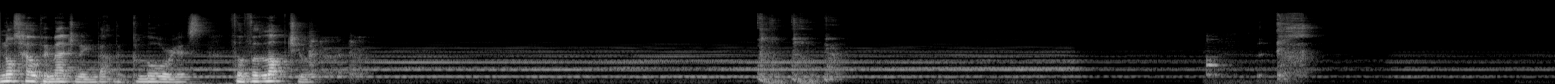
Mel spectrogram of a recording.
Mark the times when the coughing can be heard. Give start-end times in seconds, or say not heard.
3.0-3.6, 7.5-8.4, 12.1-13.1.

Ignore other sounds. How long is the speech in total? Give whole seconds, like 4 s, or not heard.
3 s.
